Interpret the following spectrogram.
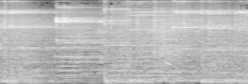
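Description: Brass marching band playing a tune, with brass carrying the melody over a steady low beat.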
